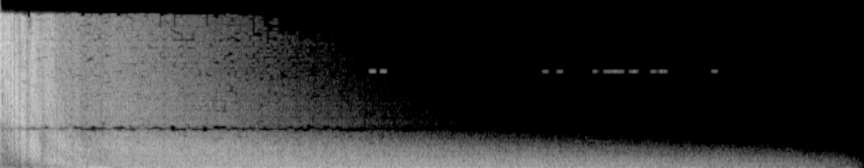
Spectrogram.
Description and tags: Brushy explosion component
explosion, brush, jingle, component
